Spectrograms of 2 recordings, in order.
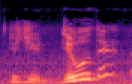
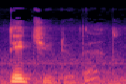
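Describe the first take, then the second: First: The stress is on the word do. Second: The stress is on the word did. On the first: Asking whether the act was really carried out. "किया वाकई" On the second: The listener can hardly believe it was really done. "यकीन ही नहीं हो रहा आपने वो वाकई किया।"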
